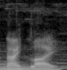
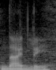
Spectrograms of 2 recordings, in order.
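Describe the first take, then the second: First: The final syllable sounds like 'lie'. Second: The final syllable sounds like 'lee'. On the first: The speaker calls it wrong. "not Nine Lie" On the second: The speaker calls it right. "It's pronounced Nineley"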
